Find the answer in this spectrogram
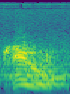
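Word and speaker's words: Pough: And the other man, number 85, is Ernest Pugh. It's P-O-U-G-H, but pronounced as the Pew in church, this being Sunday.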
